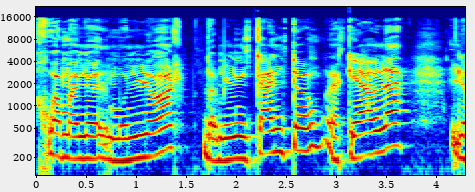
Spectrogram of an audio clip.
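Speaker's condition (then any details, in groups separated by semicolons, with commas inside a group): Down syndrome; age 35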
